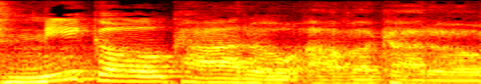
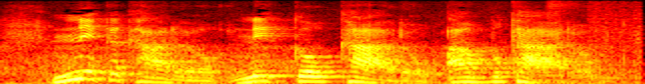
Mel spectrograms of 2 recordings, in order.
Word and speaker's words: Nikocado Avocado: People, say my name right, please. It's Nikocado Avocado. Nikocado, there's an O.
